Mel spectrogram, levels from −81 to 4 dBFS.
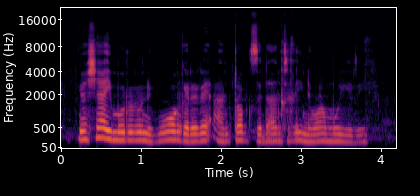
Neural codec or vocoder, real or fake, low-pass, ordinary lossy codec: none; real; none; none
